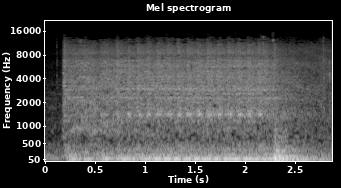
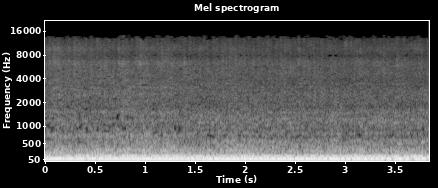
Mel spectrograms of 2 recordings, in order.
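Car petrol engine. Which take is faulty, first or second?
first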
